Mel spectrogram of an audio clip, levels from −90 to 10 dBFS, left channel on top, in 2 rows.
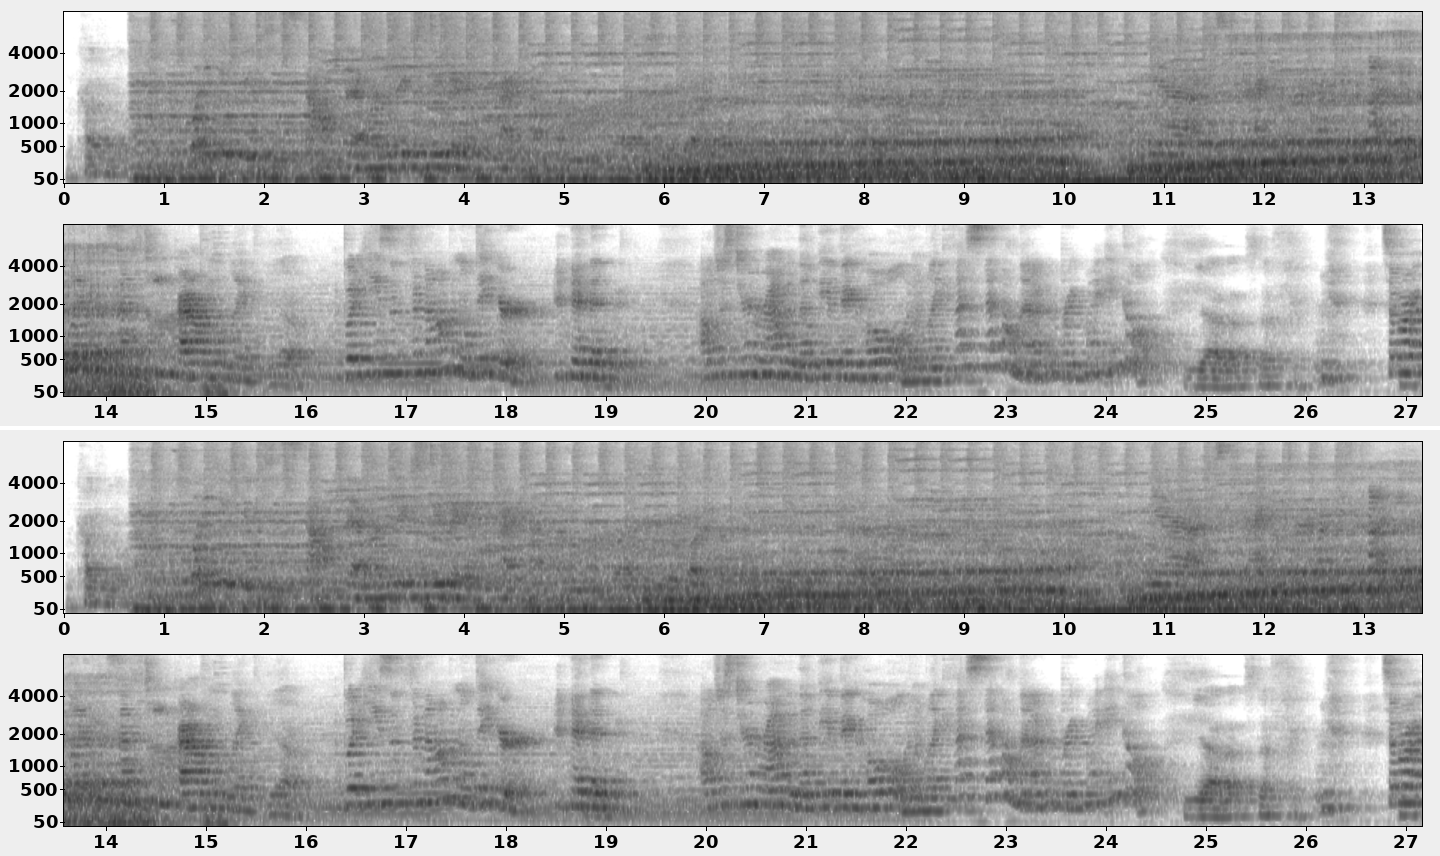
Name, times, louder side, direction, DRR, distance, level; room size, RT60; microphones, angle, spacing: voice 1, 0.0-1.2 5.4-8.5 9.0-10.1 15.5-16.0 18.8-19.0 24.8-26.0 26.9-27.1, right 2 dB, 80° right, -3 dB, 0.4 m, -30 dB
sound 1, 0.6-15.2, equal, 65° left, 0.8 m, -22 dB
voice 2, 1.1-5.7 10.5-15.5 16.3-19.2 19.5-24.8 26.1-27.1, equal, 5° left, -7 dB, 0.8 m, -25 dB
sound 2, 5.2-22.2, right 1 dB, 40° right, 0.8 m, -36 dB
Animal, 5.8-10.3 10.6-14.5, left 2 dB, 90° left, 0.4 m, -18 dB
3.4 x 2.5 x 3.3 m, 1.2 s
head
